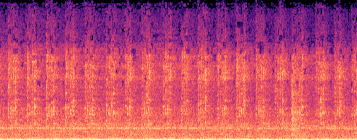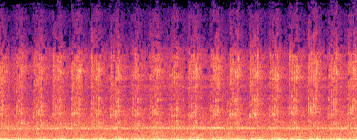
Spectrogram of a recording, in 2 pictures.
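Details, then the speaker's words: Willys Jeep engine just restarted, in neutral, still on choke, brought up on revs; runs fast with uneven lumpy beat about twice a second and faint rattle; needs idle work; rough idle. "Ok. We've got some work to do on the idle there."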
